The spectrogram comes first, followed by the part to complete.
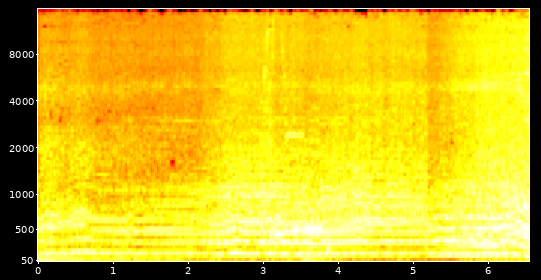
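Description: Quadcopter drone's propellers whirring, a steady multi-tone buzz that wavers slightly in pitch and grows a little louder about halfway through.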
